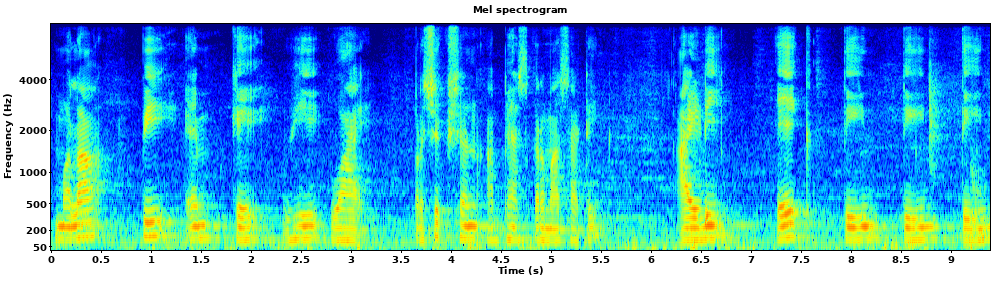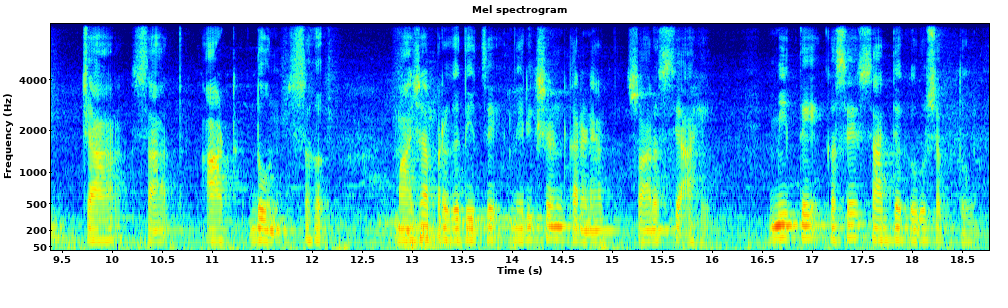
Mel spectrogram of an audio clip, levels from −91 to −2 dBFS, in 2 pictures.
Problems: none marked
